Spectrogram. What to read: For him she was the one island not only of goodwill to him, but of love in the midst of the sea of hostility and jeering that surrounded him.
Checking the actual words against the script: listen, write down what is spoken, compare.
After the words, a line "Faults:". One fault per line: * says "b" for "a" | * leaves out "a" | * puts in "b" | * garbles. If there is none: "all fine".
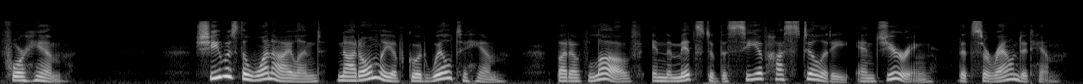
For him she was the one island not only of goodwill to him, but of love in the midst of the sea of hostility and jeering that surrounded him.
Faults:
all fine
